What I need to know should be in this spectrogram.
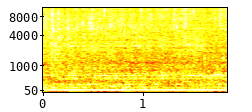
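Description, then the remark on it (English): A steady, soft stream of water pours into a baptismal font during a baptism, a continuous gentle splashing that holds even for about two seconds with no voices over it. “may your Spirit be upon us in what we do, that this water may be a sign of, for all of new life in Christ”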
